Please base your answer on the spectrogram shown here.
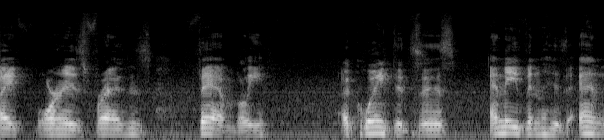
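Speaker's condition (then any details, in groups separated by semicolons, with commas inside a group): Cerebral palsy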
